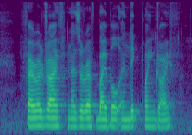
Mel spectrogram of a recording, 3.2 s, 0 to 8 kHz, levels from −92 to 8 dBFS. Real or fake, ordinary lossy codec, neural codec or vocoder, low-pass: real; none; none; none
